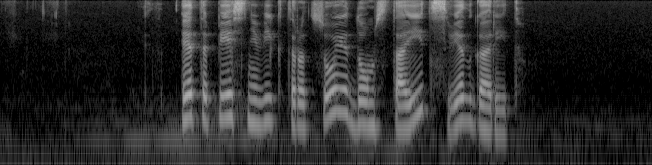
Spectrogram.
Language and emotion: Russian, neutral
